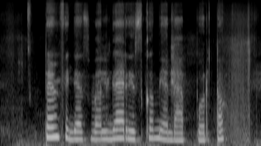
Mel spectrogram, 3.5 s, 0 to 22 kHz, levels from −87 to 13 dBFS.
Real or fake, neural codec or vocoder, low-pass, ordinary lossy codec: fake; codec, 44.1 kHz, 7.8 kbps, DAC; none; none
